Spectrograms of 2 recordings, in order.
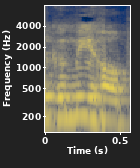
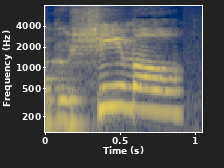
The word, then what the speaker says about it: Gumiho: Yo, I had to redo the Gumiho part like 3 times, okay? Because I pronounced it like 10 different ways. I don't know how, because this was my favorite one. It was ridiculous. I called it a Gushimo. What else did I call it?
